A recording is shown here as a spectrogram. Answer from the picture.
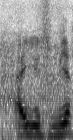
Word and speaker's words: A101: Ayusbir, c'est la prononciation en turc.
